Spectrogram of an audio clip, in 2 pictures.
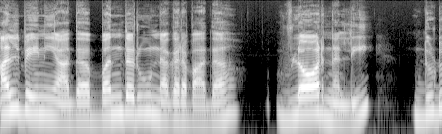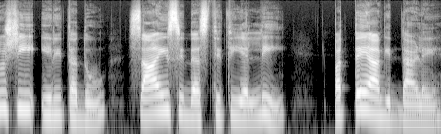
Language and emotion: Kannada, neutral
